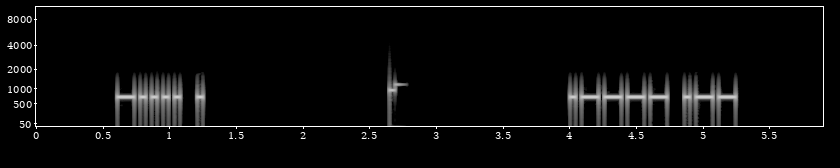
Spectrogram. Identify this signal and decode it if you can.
Morse code, heard as a keyed tone, about 28 wpm, 700 Hz. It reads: 6 E 1 W
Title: Two Challenging Letter-Number Combinations 28wpm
